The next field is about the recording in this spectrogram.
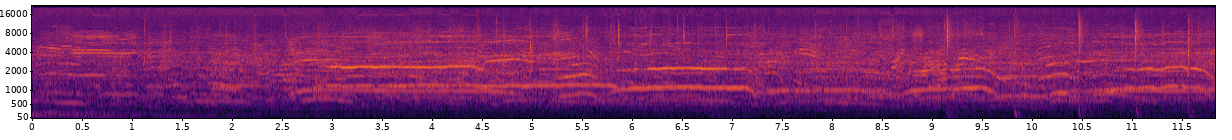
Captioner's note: crowd cheering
